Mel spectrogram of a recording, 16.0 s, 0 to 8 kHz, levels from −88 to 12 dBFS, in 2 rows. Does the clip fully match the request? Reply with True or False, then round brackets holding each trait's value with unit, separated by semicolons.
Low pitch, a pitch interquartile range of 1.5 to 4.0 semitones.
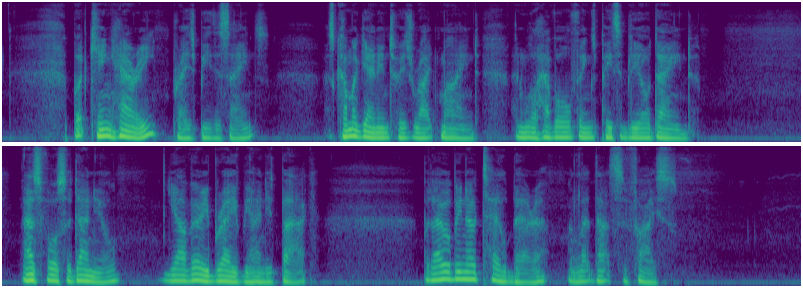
True (110 Hz; 3.5 semitones)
